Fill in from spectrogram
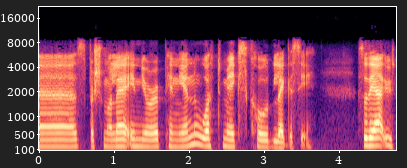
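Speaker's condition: No condition

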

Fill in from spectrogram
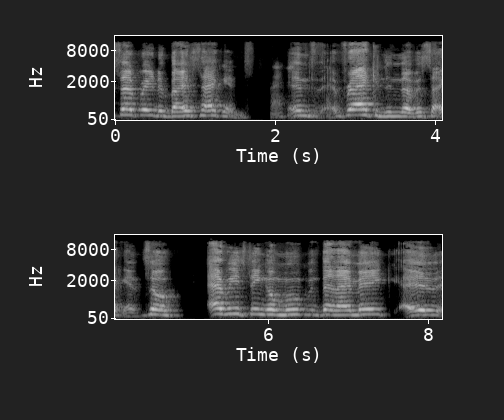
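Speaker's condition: Cerebral palsy; diagnosed as firstborn child

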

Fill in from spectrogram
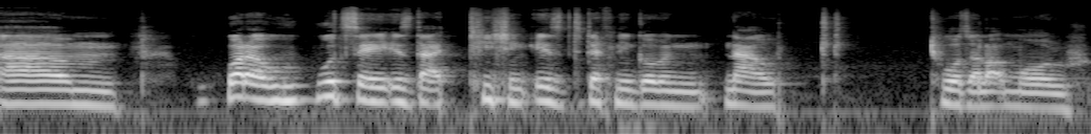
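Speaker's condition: Stammer; stammer since childhood, mocked and imitated by other kids from primary school; age 26, saying own name takes a long time; struggles saying own name, stammers less with put-on Birmingham accent or exaggerated speech; prolonged sounds

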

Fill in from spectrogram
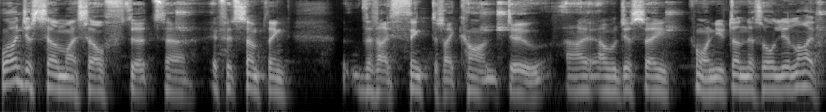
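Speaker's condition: Parkinson's; rigidity when putting on socks and shoes, uses auto shoe device for shoes

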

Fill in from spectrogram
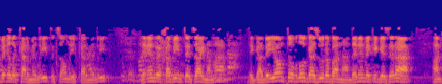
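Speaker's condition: No condition

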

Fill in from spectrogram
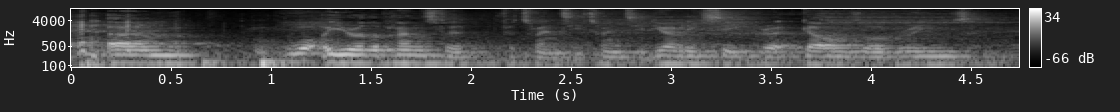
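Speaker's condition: No condition

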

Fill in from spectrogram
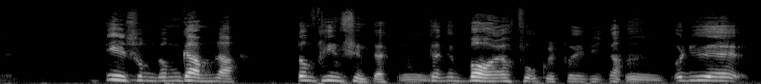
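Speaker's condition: Cerebral palsy; present from birth

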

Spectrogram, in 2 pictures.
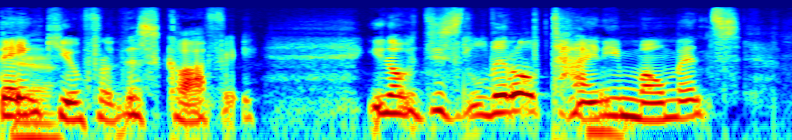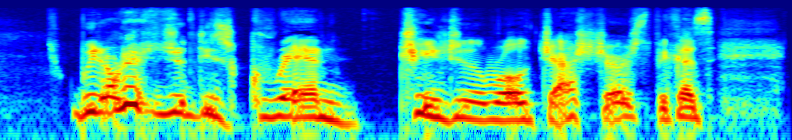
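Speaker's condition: Vocal cord paralysis, left vocal cord; current voice temporary after recent surgery, swallowing still hard

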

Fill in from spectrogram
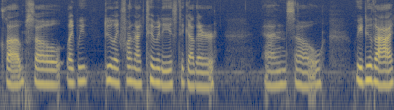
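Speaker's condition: Down syndrome

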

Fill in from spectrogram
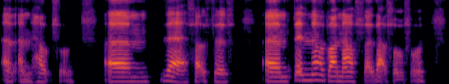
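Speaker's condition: Tongue cancer, near-total glossectomy, stage 4 tongue cancer

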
